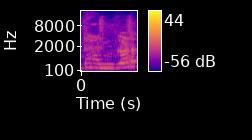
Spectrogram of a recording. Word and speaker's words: धानगड: 36 वर ओरांची उपजात धानगड दर्शवली आहे धानगड ही आदिवासी जमात असून तिचं इंग्रजीमध्ये स्पेलिंग धानगड असं होतं याचा चुकीचा अर्थ काढून महाराष्ट्रातील धनगर जातीचे लोक धानगडच्या स्पेलिंगचा उच्चार धनगड असा करत आहेत धनगडचा र ऐवजी ड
